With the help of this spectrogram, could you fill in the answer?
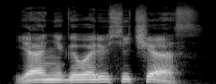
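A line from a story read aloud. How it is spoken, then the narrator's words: Displeased voice. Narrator (Russian): недовольным голосом сказал генерал Деникин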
